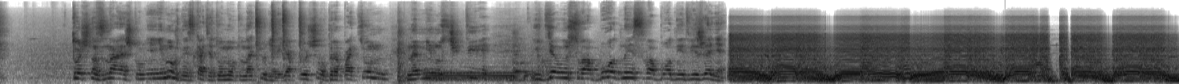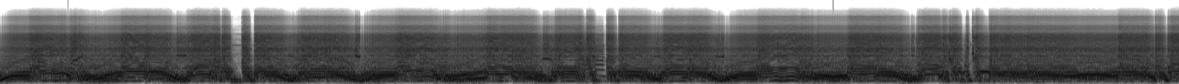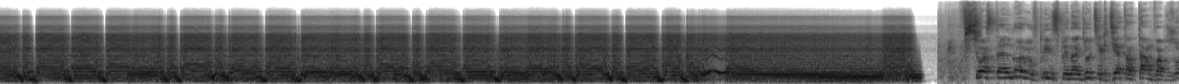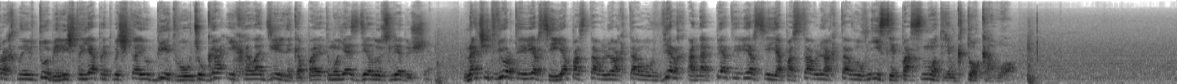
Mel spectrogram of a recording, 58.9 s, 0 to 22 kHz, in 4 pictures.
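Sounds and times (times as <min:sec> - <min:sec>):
distorted guitar chords: 0:05.2 - 0:07.2, 0:09.1 - 0:41.2
distorted electric guitar pitch swoops: 0:05.3 - 0:07.1, 0:09.1 - 0:41.2.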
